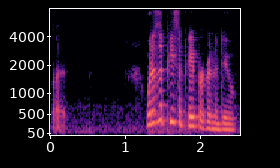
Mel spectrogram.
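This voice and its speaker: A woman's voice: fairly high pitch, sing-song, fairly quick, darkish tone. A woman talking in a casual livestream clip, emotional and defiant but hesitant. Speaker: streamer in a played clip.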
